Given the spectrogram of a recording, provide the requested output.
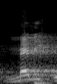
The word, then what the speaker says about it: ملك: فملك تقرأ بوجهيها المنزلين، ملك ومالك، ومثلها غيابتي وغياباتي ورسالتي ورسالات، واضح؟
